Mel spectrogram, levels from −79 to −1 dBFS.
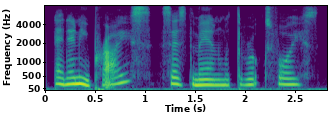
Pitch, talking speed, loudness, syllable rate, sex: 210 Hz, 215 wpm, -18 LUFS, 5.1 syllables/s, female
